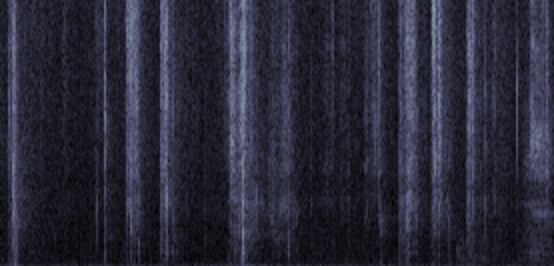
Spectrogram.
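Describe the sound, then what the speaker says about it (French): Tarot cards are handled and laid down on a table in a series of quick crisp snaps and flicks, about a dozen close sharp card sounds spaced through a quiet background. "Et je vais poser une carte sur le nouveau départ."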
